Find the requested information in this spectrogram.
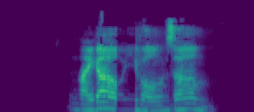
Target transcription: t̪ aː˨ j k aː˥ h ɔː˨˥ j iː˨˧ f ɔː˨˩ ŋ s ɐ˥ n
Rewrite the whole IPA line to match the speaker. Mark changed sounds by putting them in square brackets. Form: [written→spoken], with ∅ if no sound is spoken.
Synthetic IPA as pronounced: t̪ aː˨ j k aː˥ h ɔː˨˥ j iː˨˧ f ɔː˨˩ ŋ s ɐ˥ [n→m]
